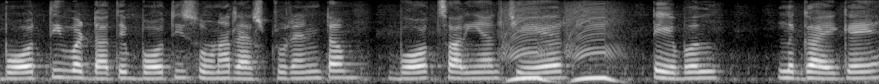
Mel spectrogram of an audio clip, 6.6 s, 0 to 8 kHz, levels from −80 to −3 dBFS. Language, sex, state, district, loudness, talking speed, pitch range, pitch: Punjabi, female, Punjab, Kapurthala, -17 LUFS, 135 wpm, 210-225 Hz, 220 Hz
